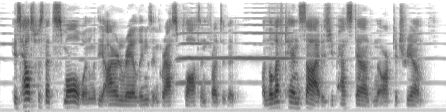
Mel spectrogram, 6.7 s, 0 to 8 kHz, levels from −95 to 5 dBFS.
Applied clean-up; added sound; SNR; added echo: classical method log-MMSE.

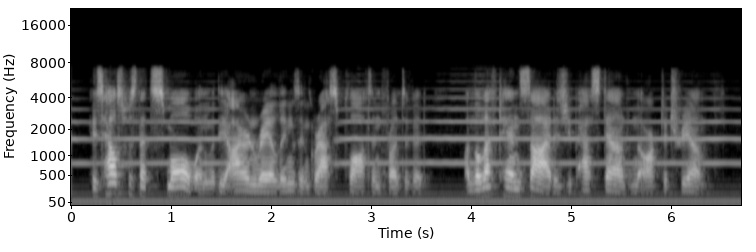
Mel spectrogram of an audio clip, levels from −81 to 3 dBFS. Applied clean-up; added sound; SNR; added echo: none; Trumpet; 11 dB; none.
